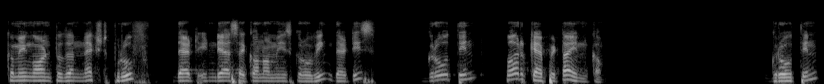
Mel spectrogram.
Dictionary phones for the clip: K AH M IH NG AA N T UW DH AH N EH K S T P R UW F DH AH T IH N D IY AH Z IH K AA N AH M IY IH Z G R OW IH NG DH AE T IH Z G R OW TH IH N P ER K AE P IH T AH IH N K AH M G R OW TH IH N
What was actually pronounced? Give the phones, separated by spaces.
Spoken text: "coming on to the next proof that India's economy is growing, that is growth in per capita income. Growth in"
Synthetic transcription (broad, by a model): K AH M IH NG AA N T UW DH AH N EH K S T P R UW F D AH T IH N D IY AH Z IH K AA N AH M IY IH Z G R OW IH NG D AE T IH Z G R OW T IH N P ER K AE P IH T AH IH N K AH M G R OW T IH N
